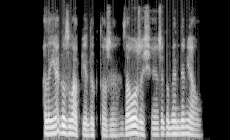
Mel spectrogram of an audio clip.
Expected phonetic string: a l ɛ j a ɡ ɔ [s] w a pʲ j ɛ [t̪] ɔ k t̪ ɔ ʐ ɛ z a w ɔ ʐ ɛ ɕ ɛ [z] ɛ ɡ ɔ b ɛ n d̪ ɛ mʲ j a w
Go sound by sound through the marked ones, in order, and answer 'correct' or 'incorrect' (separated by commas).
incorrect, incorrect, incorrect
